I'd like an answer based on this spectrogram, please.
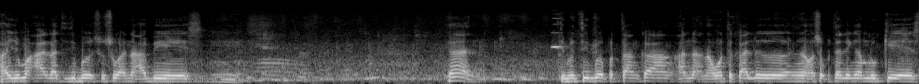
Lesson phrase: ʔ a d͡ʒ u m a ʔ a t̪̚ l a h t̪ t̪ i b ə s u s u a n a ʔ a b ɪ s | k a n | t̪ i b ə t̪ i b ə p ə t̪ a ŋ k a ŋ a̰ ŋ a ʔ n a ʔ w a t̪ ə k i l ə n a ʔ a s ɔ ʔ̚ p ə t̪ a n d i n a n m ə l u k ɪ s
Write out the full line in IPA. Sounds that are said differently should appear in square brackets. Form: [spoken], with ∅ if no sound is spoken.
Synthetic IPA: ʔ a d͡ʒ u m a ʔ a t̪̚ l a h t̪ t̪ i b ə s u s u a n a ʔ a b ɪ s | k a n | t̪ i b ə t̪ i b ə p ə t̪ a ŋ k a ŋ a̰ [n] a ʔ n a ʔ w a t̪ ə k [a] l ə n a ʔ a s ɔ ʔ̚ p ə t̪ a n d i [ŋ] a n m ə l u k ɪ s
